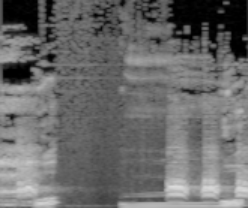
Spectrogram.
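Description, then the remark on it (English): A person imitates a crow with harsh, nasal caws: one call, a short pause, then three more close together over a steady droning hum, all loud. “practice their bird voices.”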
